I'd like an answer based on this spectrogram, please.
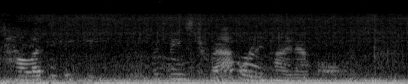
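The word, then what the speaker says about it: hala kahiki: In Hawaiian, it's pronounced halatiki, which means traveling pineapple.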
